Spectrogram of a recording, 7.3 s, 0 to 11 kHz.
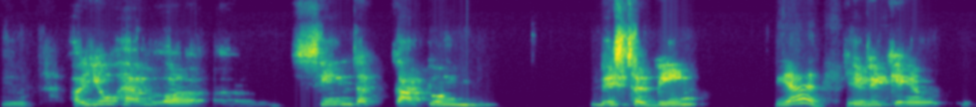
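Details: Stammering in a 20-year-old woman who stammers, reportedly more in public than with family.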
